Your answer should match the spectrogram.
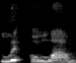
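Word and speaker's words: Lit Olam (לעולם): It could still be pronounced Lit Olam, because you put the vowel is still an O sound.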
